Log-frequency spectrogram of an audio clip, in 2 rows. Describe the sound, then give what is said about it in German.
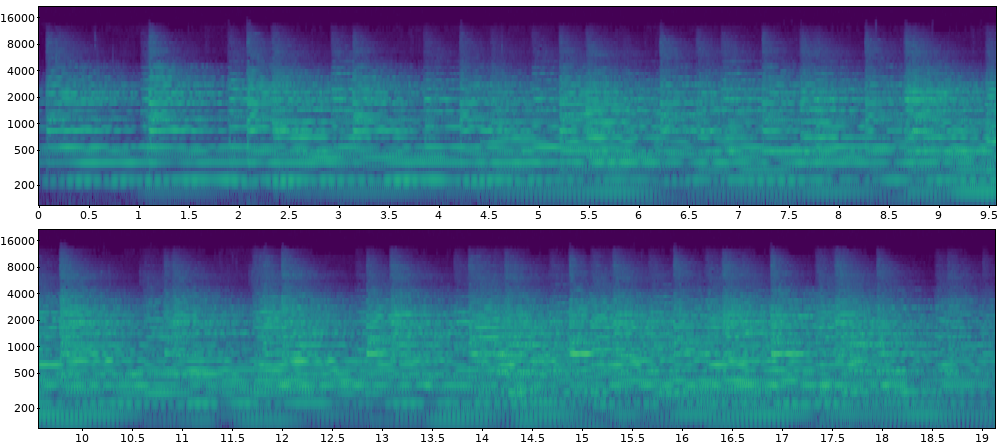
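The five bells of the parish church of St. Bartholomäus in Volkach, Lower Franconia, Germany, ring together in a full, continuous noon peal at 12 o'clock, overlapping strikes sustaining a rich resonant wash at steady loudness throughout, with no voices. “Das Mittagsläuten kommt heute von der Pfarrkirche St. Bartholomäus im unterfränkischen Volkach.”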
